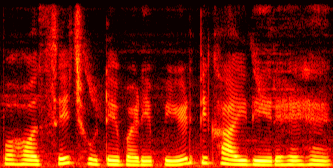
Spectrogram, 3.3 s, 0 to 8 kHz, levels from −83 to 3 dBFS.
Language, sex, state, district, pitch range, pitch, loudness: Hindi, female, Chhattisgarh, Raipur, 180-215 Hz, 190 Hz, -15 LUFS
